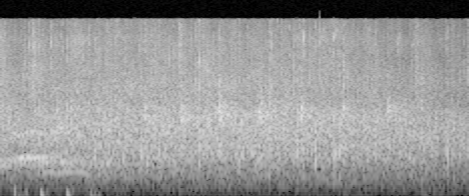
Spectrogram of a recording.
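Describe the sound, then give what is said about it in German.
An audience claps steadily for the speaker's wife, a dense wash of many hands sustained at an even, fairly loud level throughout, with a few low thumps near the start and no talking. “Applaus für meine Frau.”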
